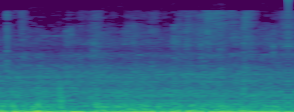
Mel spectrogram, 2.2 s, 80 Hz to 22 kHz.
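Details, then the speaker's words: 2003 Mercedes E320 CDI estate, inline-six diesel, 204 hp, heard from inside the car pulling away gently: deep, smooth, steady rumble with no knock or vibration; normal, very soft low-rpm cruising. "on est parti tout en douceur c'est très doux et très confortable"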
